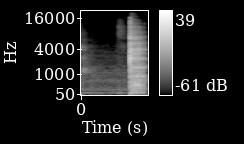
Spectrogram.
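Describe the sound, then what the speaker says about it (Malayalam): A clay chatti cooking pot is set down on a kitchen stove with a single sharp contact and a brief clattering ring after faint rustling. "ചട്ടി വെച്ചു."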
